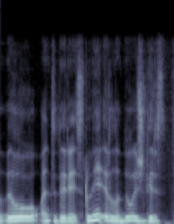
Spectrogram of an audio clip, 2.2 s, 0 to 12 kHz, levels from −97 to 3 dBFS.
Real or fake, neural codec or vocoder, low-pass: fake; autoencoder, 22.05 kHz, a latent of 192 numbers a frame, VITS, trained on many speakers; 9.9 kHz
